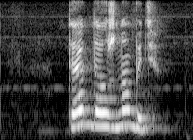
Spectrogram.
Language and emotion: Russian, positive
